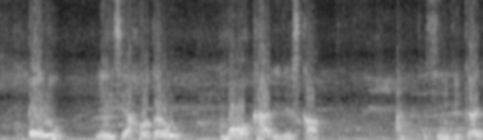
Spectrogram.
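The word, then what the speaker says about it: もう: Hay una particularidad con esta palabrita, mo, se escribe M-O-U, pero se lee mo, es decir, con doble O. En este caso, pues la U lo que hace es alargar un poquito más la vocal O.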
